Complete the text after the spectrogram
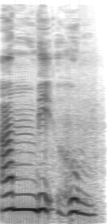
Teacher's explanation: nun mati yang harusnya dibaca nun berubah menjadi mim · mengganti huruf nun mati atau tanwin menjadi huruf mim mati disertai dengung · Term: iqlab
